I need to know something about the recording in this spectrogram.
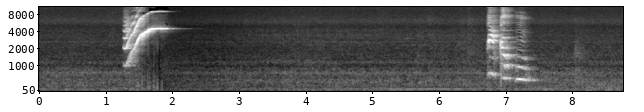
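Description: African grey parrot giving a single loud rising whistle that glides up and levels off at the top, about a second in. About five seconds later comes a short burst of speech-like chatter.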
